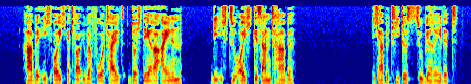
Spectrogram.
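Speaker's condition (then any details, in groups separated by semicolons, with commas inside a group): No condition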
